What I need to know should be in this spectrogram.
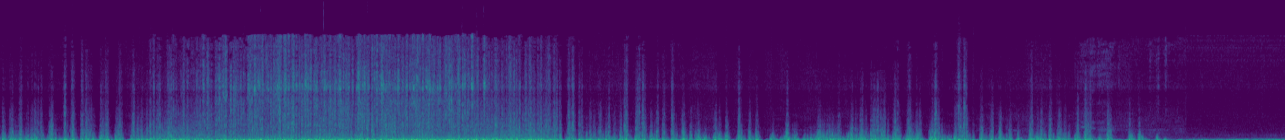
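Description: A train rumbles and rattles along the tracks.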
